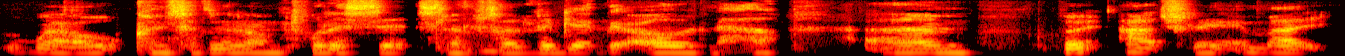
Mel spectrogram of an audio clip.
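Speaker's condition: Cerebral palsy, profound hearing loss; BSL first language

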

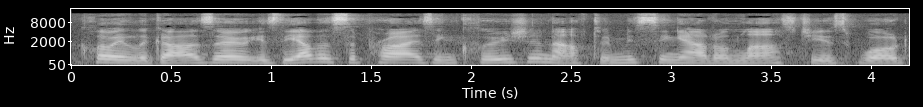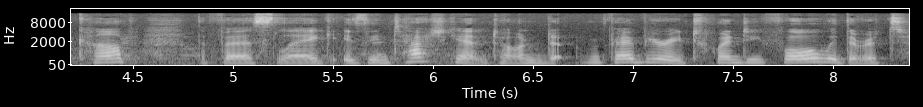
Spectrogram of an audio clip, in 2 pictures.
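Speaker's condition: No condition

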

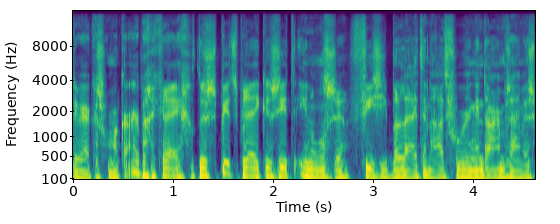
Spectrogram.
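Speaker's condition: No condition

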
